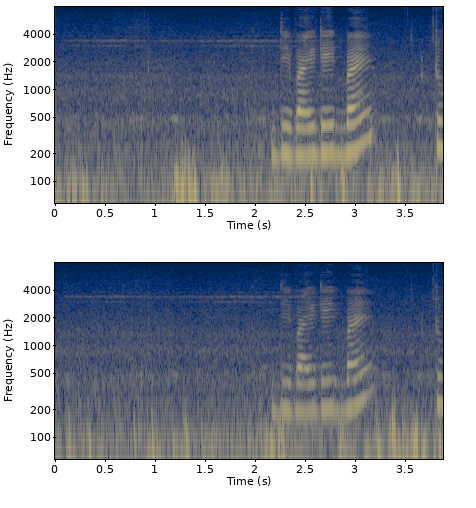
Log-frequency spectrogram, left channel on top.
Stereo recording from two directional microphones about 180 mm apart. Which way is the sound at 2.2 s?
55° left (ahead or behind).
